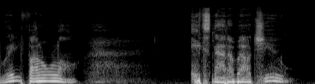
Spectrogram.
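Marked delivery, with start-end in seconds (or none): 1.9-2.9 low, soft, hushed half-whisper. Repeating a point to the listener a second time: half-whispering. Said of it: "I'm going to whisper it to you".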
